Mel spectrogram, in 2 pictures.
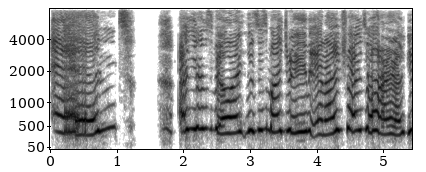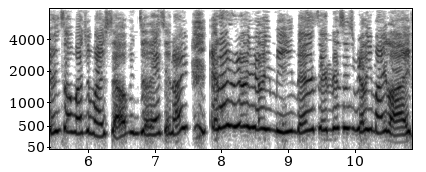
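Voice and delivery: high wailing fake sob. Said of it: "They start crying".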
